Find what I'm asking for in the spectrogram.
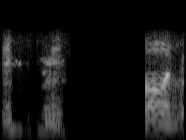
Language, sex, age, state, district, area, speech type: Sanskrit, male, 30-45, Karnataka, Udupi, rural, conversation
